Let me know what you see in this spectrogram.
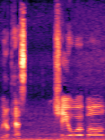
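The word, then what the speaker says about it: Cheoah Bald: and hike up to sassa fras and down know cha ball is how you pronounce it tooa Gap but because this is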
